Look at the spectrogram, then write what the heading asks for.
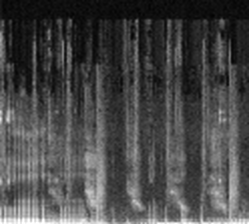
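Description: A pet cat purrs steadily and close by, a continuous rumbling throb that holds for the whole stretch with only a short dip partway through, with no talking over it.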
